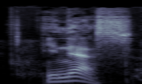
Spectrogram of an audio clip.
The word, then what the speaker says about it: Inés: Ines, welcome. – Thank you. Thank you for having me. – Yeah. I hope I'm saying your name right, am I? – Yes, Ines. – Ines.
